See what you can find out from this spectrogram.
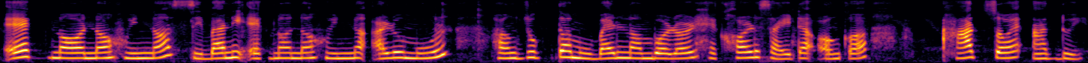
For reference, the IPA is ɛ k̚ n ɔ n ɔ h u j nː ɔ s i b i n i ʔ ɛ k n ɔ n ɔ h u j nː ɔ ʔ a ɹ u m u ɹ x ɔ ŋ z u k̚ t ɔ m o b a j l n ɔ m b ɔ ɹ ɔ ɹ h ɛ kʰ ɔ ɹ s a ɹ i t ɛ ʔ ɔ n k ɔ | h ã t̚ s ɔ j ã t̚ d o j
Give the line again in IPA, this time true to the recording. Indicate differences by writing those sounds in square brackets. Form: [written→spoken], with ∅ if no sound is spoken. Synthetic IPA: ɛ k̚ n ɔ n ɔ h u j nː ɔ s i b [i→a] n i ʔ ɛ k n ɔ n ɔ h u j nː ɔ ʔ a ɹ u m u ɹ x ɔ ŋ z u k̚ t ɔ m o b a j l n ɔ m b ɔ ɹ ɔ ɹ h ɛ kʰ ɔ ɹ s a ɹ i t [ɛ→a] ʔ ɔ [n→ŋ] k ɔ | h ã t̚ s ɔ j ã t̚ d [o→u] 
